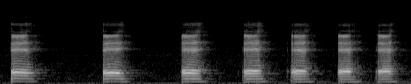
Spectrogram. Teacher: Eh, eh, is a little bit more closed, so you want to remember that. Also, for this short E sound, the tongue is totally relaxed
